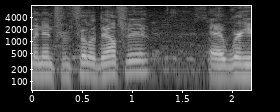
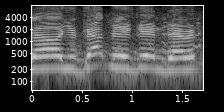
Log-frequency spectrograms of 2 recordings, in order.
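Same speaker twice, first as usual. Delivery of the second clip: 1 caught out; 7 semitones higher, 4 dB louder than usual. Retold or imitated. Realizing the prank was on him.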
